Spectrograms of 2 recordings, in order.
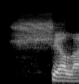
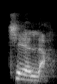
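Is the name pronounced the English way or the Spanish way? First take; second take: English; Spanish. First: The name is pronounced with English sounds. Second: The name is pronounced with Spanish sounds. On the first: "In English" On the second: "In Spanish"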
